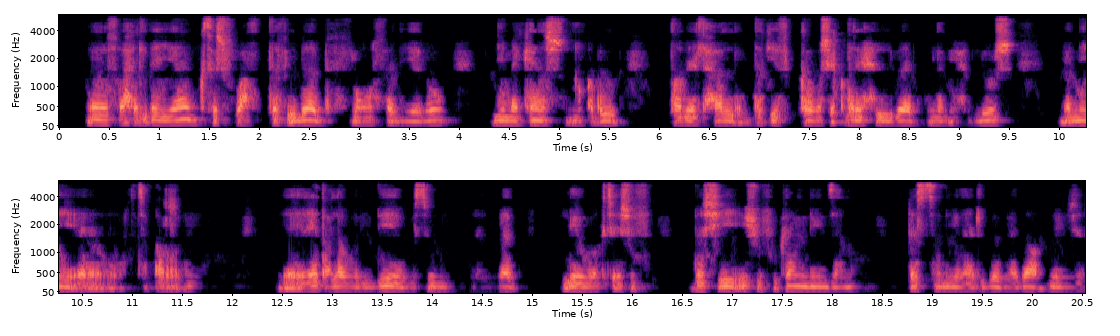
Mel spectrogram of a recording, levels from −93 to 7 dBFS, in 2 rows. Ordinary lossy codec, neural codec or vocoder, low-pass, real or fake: none; none; 5.4 kHz; real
